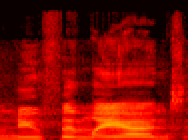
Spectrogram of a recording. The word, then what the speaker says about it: Newfoundland: that and it's called Newfoundland and it's pronounced like Disneyland okay and I grew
